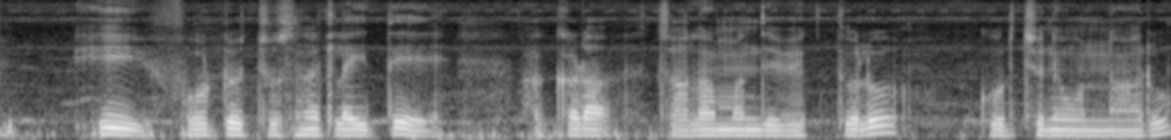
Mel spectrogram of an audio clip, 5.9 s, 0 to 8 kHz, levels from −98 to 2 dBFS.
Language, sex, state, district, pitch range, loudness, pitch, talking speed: Telugu, male, Andhra Pradesh, Sri Satya Sai, 110-125 Hz, -17 LUFS, 120 Hz, 80 wpm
